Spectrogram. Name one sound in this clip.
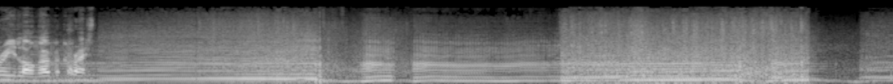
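Tyres crunch and skid on snowy gravel.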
